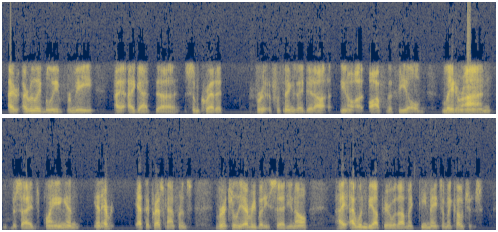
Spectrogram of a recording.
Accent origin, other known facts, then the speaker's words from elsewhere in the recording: Minnesota, United States; a lot of Iowa people were very appreciative of knowing I came from Minnesota.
